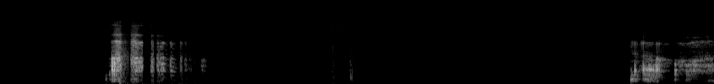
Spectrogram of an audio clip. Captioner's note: pause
